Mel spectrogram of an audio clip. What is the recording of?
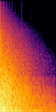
Instrument samples > Percussion
A timpani for rock/metal/pop/electro. tags: kettledrum ngoma percussion taboret talkdrum talking-drum talktom Tama tenor-drum Yamaha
